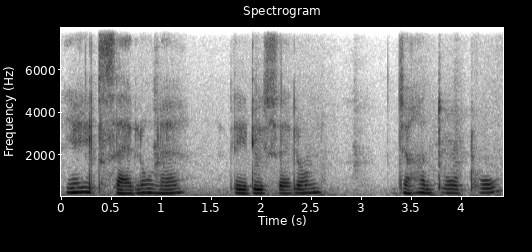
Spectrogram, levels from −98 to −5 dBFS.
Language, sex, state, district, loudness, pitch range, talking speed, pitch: Hindi, female, Punjab, Pathankot, -17 LUFS, 165-195 Hz, 120 wpm, 180 Hz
